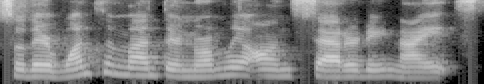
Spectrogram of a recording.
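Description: In an American accent, a woman with an unremarkable speaking voice talks at medium pitch with ordinary pitch variation. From Texas, Houston. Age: 20s. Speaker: nurse and podcast host. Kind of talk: interview.

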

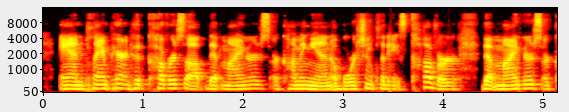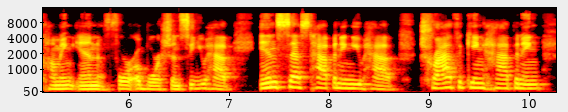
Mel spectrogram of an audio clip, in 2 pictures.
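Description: At a fairly quick pace, a woman talks in a fairly low voice with ordinary pitch variation. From US South, Georgia. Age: 40s. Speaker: author and social media commentator. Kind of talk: casual interview.

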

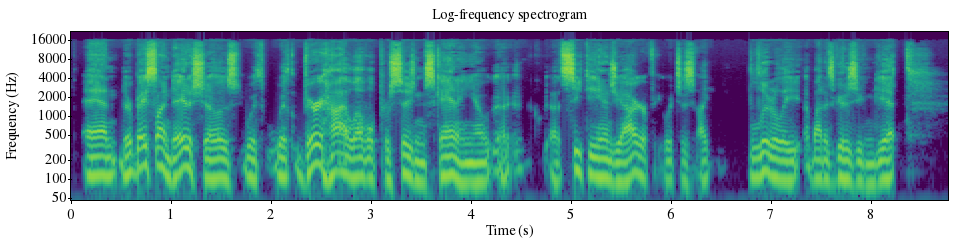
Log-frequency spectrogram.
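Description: Speaking at a fairly quick pace, a man has a fairly low pitch, a dark, mellow tone and lively intonation. His voice is somewhat breathy, and the sound is dry and close with no echo. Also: very clean recording, silent background. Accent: American. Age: 50s. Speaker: physician and diet author. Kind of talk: interview. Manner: halting.

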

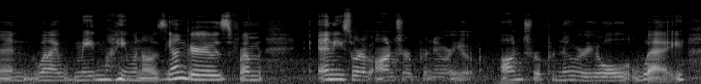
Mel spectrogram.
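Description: A woman's moderate-paced speech is heard with noticeable background noise behind it. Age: 20s. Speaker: podcast host. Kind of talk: personal monologue. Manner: casual, filler-heavy.

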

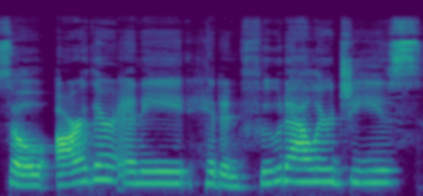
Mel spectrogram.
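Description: A woman speaks with an American accent and a bright, sharp tone. Her pitch moves in an ordinary way. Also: very clean recording, silent background. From Massachusetts, Cape Cod. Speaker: nutrition therapist. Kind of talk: interview.

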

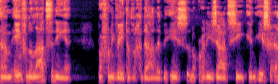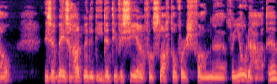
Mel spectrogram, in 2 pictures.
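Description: This man has a plain, everyday voice, fairly high in pitch, with lively intonation and a moderate pace. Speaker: Dutch expat panelist and volunteer. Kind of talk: casual chat.

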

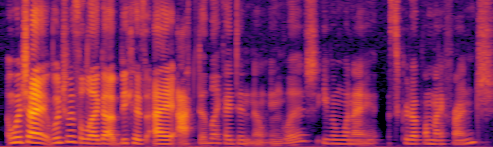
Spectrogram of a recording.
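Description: A woman talks at a very fast pace in a medium-pitched voice. Vocal fry runs through her speech. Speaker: guest sharing her story.

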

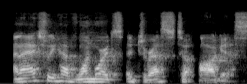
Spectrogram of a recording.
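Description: A man is speaking. His voice is somewhat breathy. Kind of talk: casual comedic banter. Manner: joking, sarcastic.

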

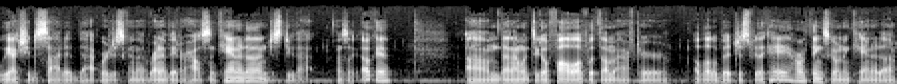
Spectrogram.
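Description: Speaking very fast with an American accent, this man has a very deep, low pitch, vocal fry, and ordinary pitch variation. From Minnesota. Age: 20s. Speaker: real estate agent. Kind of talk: casual interview.

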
